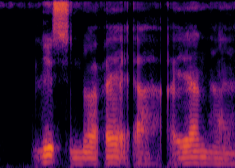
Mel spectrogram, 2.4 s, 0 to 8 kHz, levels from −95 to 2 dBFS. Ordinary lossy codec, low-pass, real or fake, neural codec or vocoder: none; none; fake; codec, 16 kHz, 4 kbps, FreqCodec, smaller model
